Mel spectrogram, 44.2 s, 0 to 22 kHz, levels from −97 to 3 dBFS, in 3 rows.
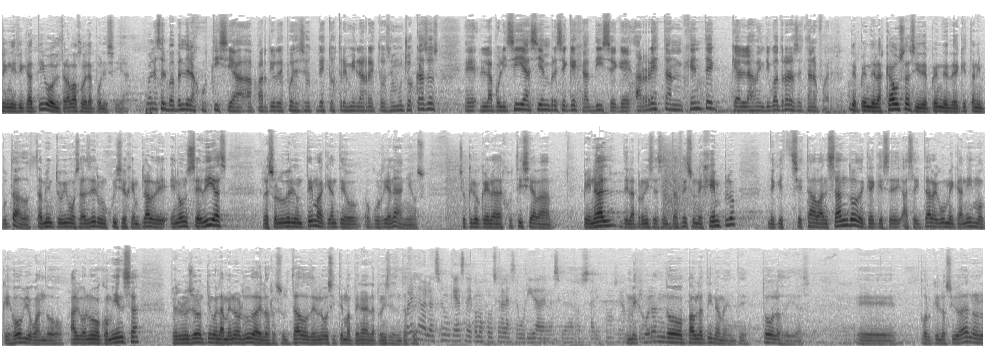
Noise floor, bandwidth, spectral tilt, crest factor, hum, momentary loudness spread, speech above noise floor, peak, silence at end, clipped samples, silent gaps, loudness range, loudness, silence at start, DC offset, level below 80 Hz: -45 dBFS; 13.5 kHz; -5.5 dB/octave; 24 dB; none; 16 LU; 21 dB; 0 dBFS; 0 s; under 0.1%; none; 8 LU; -23 LUFS; 0 s; under 0.1%; -52 dBFS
